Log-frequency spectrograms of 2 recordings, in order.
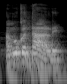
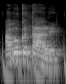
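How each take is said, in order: Both takes have the same delivery.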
